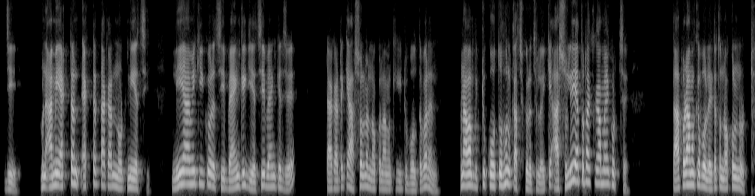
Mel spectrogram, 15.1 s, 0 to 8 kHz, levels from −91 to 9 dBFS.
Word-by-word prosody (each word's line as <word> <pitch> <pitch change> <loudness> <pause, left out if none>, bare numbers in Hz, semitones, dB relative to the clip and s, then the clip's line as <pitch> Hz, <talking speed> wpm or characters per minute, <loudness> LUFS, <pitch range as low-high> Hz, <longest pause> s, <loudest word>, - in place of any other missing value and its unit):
জ্বী। 115 - -1 0.6
মানে 160 -2 +2
আমি 180 +3 +5
একটা, 165 +6 0 0.2
একটা 155 +5 -5
টাকার 165 -1 0
নোট 135 -1 -3
নিয়েছি। 130 -2 -1 0.6
নিয়ে 180 +6 +5
আমি 195 0 +3
কি 195 - -4
করেছি, 155 -5 0
ব্যাংকে 155 +8 +2
গিয়েছি। 115 +4 -2
ব্যাংকে 155 -1 -2
যেয়ে, 110 - -3 0.7
‘’টাকাটা 125 +3 -2
কি - - -3
আসল 165 -1 -2
না - - -1
নকল 125 0 -6
আমাকে 115 0 -8
কি - - -10
একটু 110 - -12
বলতে 100 -1 -4
পারেন?‘’ 145 - -2 0.5
মানে 170 - +1
আমার 175 +1 +7
একটু 185 - -4
কৌতূহল 170 +4 +4
কাজ 135 - 0
করেছিল। 115 -2 -3
একি 180 - -4
আসলেই 205 +11 +1
এত 235 - -13
টাকা 220 0 -1
কামাই 200 0 +1
করছে? 355 - -6 1.0
তারপরে 175 - +4
আমাকে 180 0 +2
বলল, 150 -5 +5
এটা 145 - -3
তো - - +1
নকল 135 +3 0
নোট। - - -6
155 Hz, 180 wpm, -22 LUFS, 130-180 Hz, 1.0 s, আমার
